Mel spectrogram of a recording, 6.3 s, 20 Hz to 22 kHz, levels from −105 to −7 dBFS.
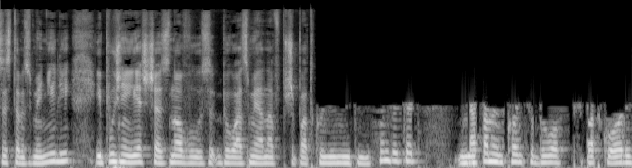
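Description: At 3.15 s, right after "znowu była zmiana w", the speech drops to a lower-bitrate version of an adaptive stream until the end. Nothing remains above 1.7 kHz, and the sound turns thin and smeared, which fits a fall from about 96 to 8 kbit/s AAC. The switch is sudden and leaves no gap or pause, unlike a rebuffering stall.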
